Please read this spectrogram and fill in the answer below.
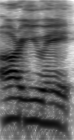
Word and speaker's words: RUA: So the word RUA, R-U-A, is pronounced RUA, but is also a Scottish Gaelic word spelt R-U-A-D-H, but phonetically sounds the same.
